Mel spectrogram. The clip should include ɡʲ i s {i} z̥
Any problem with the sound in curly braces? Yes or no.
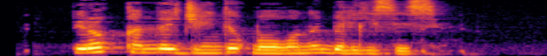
no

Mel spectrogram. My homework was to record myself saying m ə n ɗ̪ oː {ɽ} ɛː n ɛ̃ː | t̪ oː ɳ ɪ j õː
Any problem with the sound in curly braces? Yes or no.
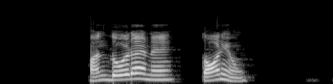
no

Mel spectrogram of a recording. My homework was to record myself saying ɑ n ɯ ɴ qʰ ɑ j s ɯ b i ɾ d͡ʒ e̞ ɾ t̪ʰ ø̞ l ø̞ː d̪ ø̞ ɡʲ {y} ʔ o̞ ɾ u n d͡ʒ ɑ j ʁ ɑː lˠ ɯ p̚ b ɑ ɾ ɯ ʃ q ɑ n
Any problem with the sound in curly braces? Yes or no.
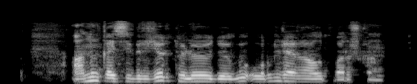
no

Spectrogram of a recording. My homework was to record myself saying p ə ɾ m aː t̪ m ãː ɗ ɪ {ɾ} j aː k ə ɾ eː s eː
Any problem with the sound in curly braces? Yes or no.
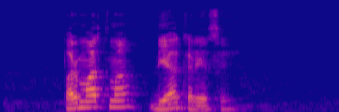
yes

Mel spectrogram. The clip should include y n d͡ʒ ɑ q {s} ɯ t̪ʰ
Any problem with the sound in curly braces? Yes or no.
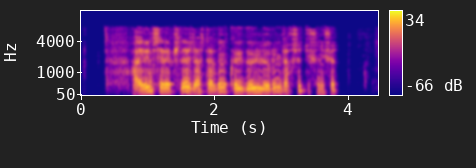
yes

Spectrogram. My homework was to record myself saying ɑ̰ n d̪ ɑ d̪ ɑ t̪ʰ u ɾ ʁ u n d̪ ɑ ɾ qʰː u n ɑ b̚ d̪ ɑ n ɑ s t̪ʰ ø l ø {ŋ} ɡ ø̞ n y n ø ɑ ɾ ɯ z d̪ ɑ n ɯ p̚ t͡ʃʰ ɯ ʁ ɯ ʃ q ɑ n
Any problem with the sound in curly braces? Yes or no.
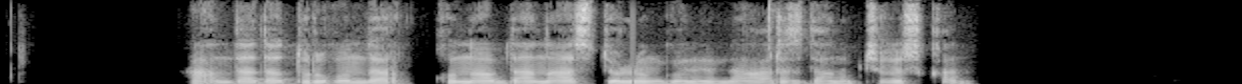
no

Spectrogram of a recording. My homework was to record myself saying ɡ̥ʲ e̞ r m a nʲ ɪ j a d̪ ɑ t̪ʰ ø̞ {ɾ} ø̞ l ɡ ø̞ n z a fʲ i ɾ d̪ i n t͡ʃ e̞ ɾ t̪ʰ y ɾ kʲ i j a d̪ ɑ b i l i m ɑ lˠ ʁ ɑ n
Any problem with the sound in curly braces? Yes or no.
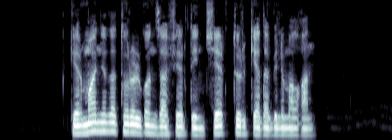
no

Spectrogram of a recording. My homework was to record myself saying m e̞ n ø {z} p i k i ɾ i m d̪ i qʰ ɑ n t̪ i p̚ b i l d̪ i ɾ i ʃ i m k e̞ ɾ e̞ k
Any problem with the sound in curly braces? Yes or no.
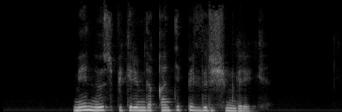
no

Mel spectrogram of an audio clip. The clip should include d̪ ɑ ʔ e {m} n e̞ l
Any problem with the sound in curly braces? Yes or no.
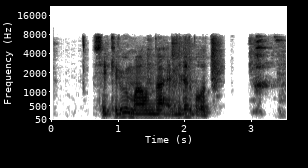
no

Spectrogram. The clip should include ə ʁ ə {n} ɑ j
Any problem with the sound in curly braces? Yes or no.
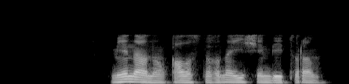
no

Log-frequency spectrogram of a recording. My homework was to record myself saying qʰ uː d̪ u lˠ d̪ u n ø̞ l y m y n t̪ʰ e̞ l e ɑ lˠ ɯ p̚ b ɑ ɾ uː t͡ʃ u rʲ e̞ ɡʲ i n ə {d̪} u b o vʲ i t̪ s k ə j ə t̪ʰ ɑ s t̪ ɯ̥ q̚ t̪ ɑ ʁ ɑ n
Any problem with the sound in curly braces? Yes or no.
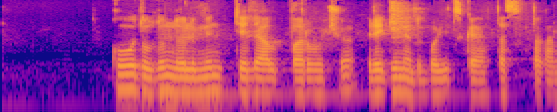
no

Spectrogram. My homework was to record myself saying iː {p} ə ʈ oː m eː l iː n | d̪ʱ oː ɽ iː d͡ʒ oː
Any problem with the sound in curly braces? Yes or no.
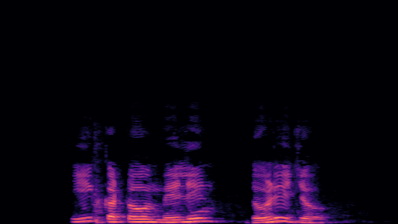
yes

